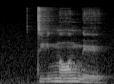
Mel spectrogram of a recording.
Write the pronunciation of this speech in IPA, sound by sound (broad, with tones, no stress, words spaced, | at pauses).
ti˦ nɔ̃˦ne˧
